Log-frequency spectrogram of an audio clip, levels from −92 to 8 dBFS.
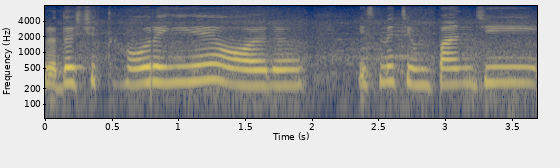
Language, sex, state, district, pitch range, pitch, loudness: Hindi, female, Bihar, Gaya, 245-270 Hz, 260 Hz, -15 LUFS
